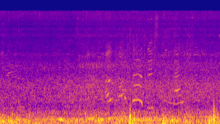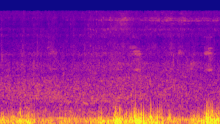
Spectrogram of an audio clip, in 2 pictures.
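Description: Small waves wash gently over rocks on the shore.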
